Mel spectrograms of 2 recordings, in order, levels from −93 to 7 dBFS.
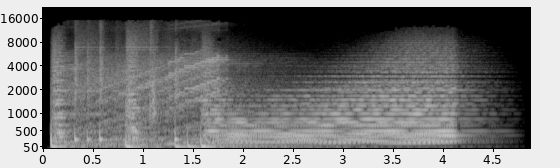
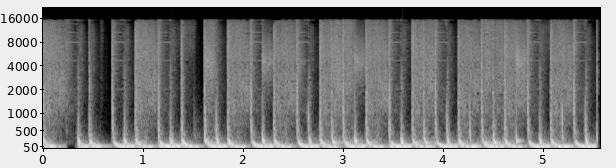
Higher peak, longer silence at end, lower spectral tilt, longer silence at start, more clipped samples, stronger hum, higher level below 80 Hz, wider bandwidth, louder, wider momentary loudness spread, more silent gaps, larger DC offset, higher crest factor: second, -6 dBFS vs 0 dBFS; first, 0.45 s vs 0 s; about the same, -4.5 dB/octave vs -5 dB/octave; about the same, 0.1 s vs 0 s; neither; neither; second, -32 dBFS vs -12 dBFS; about the same, 15.5 kHz vs 16 kHz; second, -21 LUFS vs -12 LUFS; first, 5 LU vs 2 LU; neither; neither; first, 16 dB vs 10 dB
